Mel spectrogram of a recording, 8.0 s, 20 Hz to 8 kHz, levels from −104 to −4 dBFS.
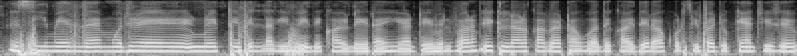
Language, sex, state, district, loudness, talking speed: Hindi, male, Maharashtra, Nagpur, -15 LUFS, 205 wpm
